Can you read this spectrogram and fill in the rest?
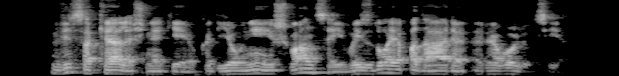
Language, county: Lithuanian, Telšiai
